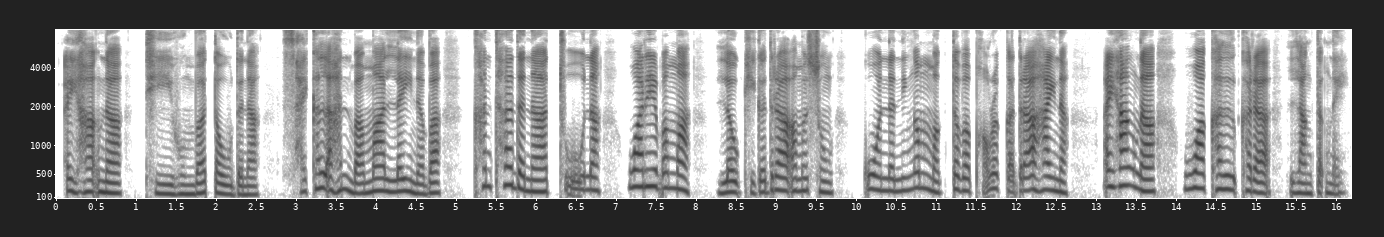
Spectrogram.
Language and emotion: Manipuri, fearful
